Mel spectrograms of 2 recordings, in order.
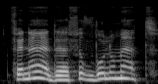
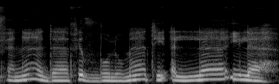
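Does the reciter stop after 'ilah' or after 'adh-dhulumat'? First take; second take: after adh-dhulumat; after ilah. First: The recitation stops right after the word adh-dhulumat. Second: The recitation stops right after the word ilah. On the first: It keeps the full declaration of God's oneness. The speaker calls it right. "يجب أن يقول فنادى في الظلمات" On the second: It denies that any god exists. The speaker calls it wrong. "وأقف"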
